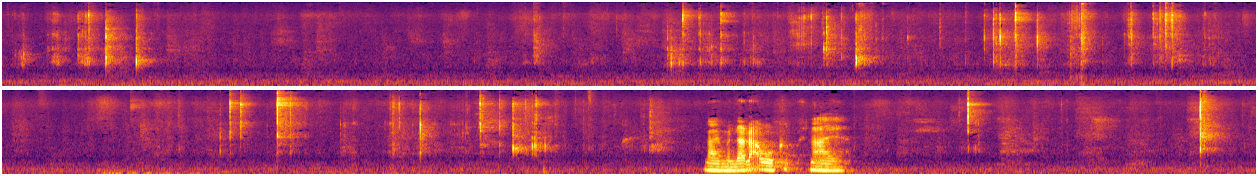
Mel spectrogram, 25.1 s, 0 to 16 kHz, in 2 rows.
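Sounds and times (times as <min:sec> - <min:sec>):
screwdriver clicks and scrapes: 0:00.1 - 0:01.5
wire rustling: 0:04.1 - 0:19.6.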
